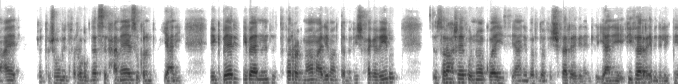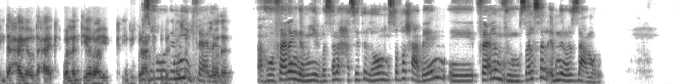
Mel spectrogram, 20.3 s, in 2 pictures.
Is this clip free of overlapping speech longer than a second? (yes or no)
no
